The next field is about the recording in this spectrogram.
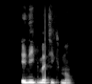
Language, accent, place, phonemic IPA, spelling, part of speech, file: French, France, Lyon, /e.niɡ.ma.tik.mɑ̃/, énigmatiquement, adverb, LL-Q150 (fra)-énigmatiquement.wav
- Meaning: enigmatically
